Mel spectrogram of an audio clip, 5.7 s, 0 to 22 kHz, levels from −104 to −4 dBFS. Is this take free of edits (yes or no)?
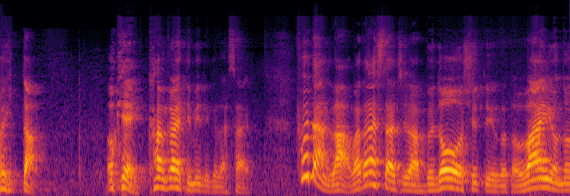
yes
